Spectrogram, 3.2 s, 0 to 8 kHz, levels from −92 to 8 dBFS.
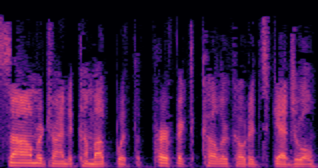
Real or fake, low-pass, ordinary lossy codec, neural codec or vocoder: real; 7.2 kHz; MP3, 32 kbps; none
